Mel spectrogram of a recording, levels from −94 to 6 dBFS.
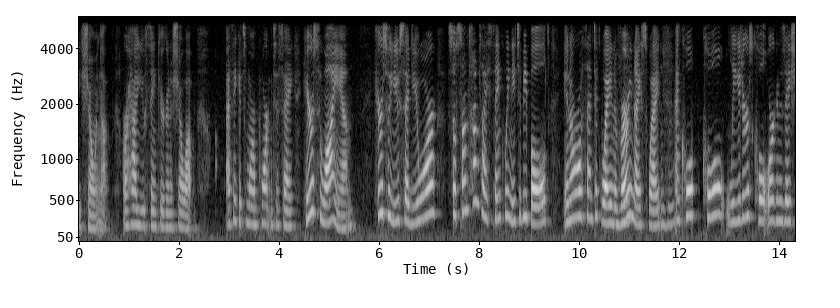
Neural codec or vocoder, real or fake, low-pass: none; real; 5.4 kHz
